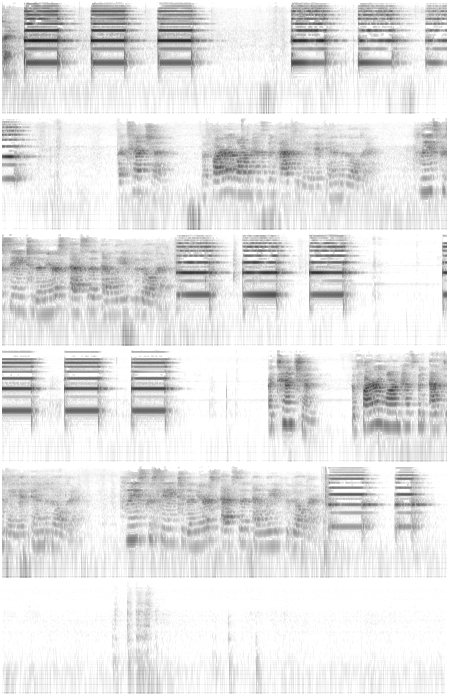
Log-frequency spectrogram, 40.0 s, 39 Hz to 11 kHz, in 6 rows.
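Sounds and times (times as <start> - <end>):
pulsed fire alarm tone: 0.3 - 3.2, 4.3 - 7.3, 15.9 - 18.8, 20.0 - 22.8, 31.6 - 33.2.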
